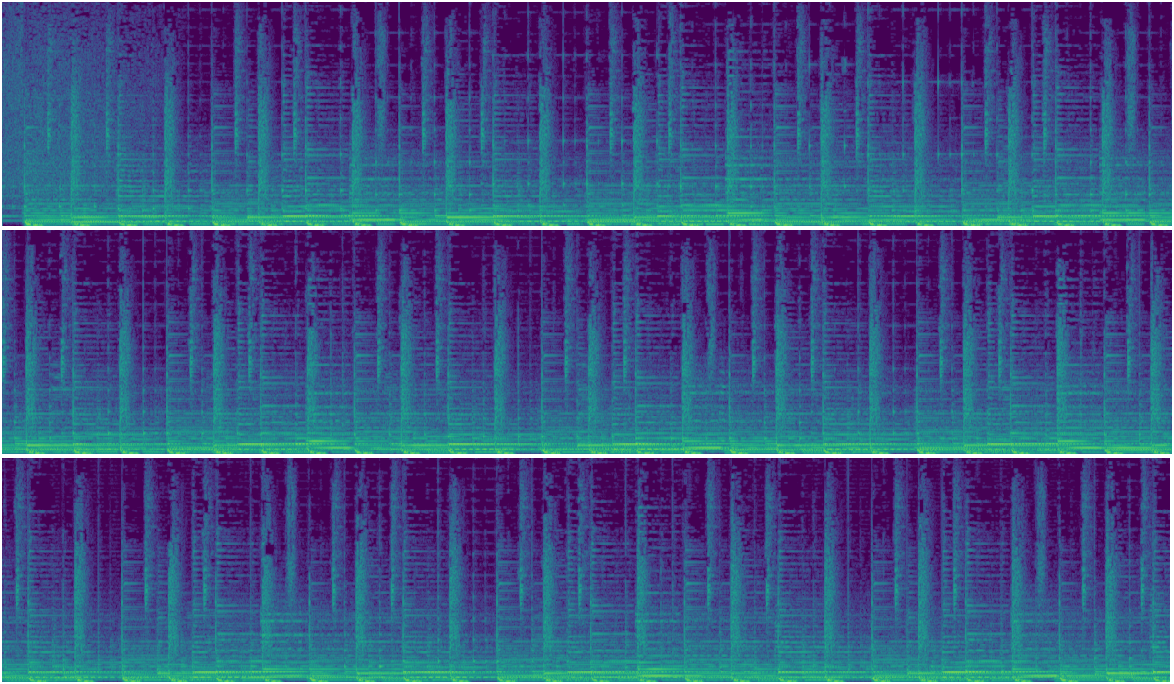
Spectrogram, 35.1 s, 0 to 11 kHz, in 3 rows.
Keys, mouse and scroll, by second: 1.6 click, 6.0 click, 9.4 click, 11.6-13.1 typing, 14.8 click, 14.9 click, 18.1 click, 18.3-19.3 typing, 21.1 click, 21.4-22.2 typing, 24.9 click, 25.1-25.8 typing, 26.0 Return, 29.3 click, 30.6 ctrl+d, 34.5 click.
